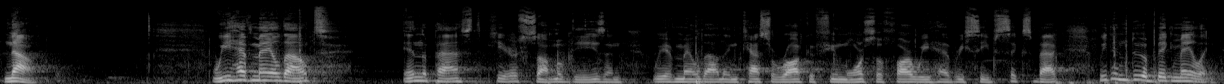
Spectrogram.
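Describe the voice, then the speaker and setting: American pastor talking in an echoey hall. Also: male voice, medium pitch, measured pace, darkish tone, breathy edge. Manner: conversational, emphatic repetition. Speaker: pastor, seminar speaker. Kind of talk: informal church training talk. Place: large hall, speaking to a group. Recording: echoey hall with long reverb.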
